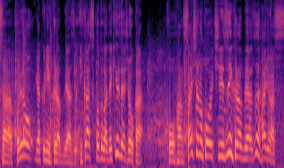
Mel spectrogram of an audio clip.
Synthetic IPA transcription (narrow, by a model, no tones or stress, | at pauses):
saːko̞ɾe̞o̞ɡʲakɯ̟ɲ̟ikɯ̟ɾabɯ̟jazɨʔikasɨ̥ko̞t̪o̞ɡad̪e̞kʲiɾɯ̟d̪e̞ɕ̬o̞ːka | kʰo̞ːɦãɰ̃saiɕo̞no̞ko̞ːekʲi̥ɕiiːzɨɲ̟ikɯ̟ɾabɯ̟jazɨɦaiɾʲimasɨ̥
